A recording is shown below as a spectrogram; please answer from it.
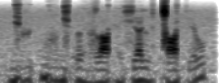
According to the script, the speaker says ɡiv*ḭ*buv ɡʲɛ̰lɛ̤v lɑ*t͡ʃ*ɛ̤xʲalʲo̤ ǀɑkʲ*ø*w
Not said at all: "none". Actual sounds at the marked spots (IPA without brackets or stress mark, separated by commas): ḭ, k, ɛ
